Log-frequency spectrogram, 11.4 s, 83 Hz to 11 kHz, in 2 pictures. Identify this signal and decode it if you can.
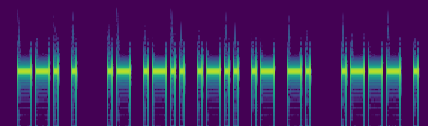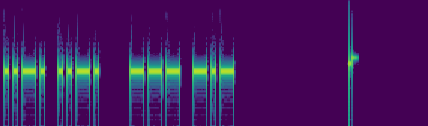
Morse code, heard as a keyed tone, about 20 wpm, 700 Hz. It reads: GE ALLAN JEFF OK
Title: K1USN SST QSO Practice - 20wpm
